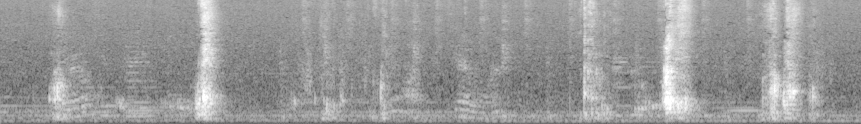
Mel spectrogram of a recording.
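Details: A female Bulldog named Lucy, displeased by a look-alike in a picture, gives a series of short snorting huffs and brief grunts, several louder bursts standing out among quieter muttering sounds.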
